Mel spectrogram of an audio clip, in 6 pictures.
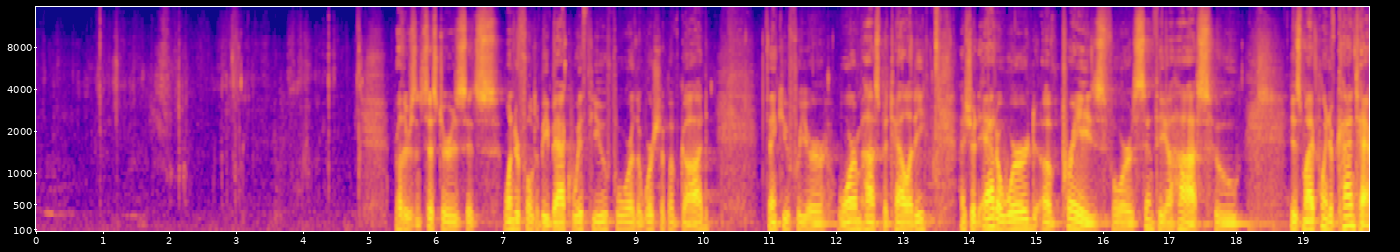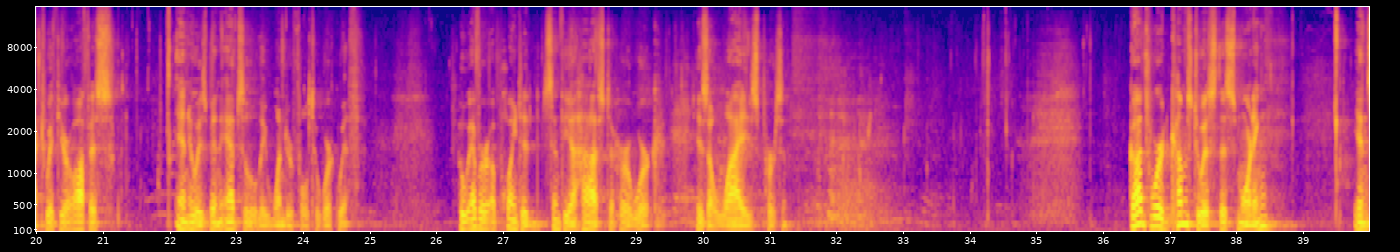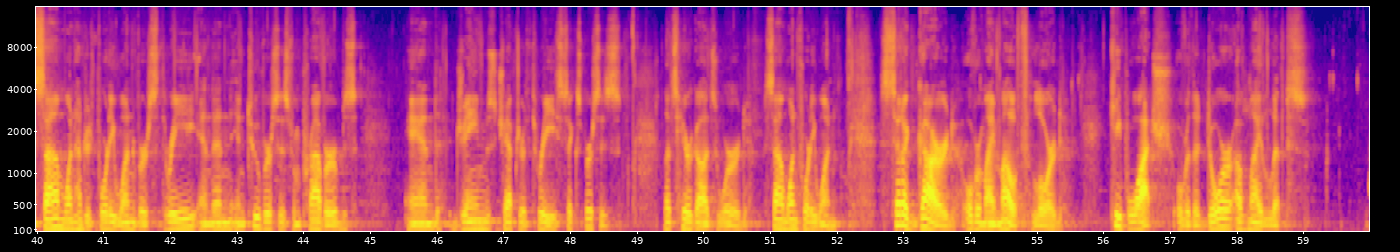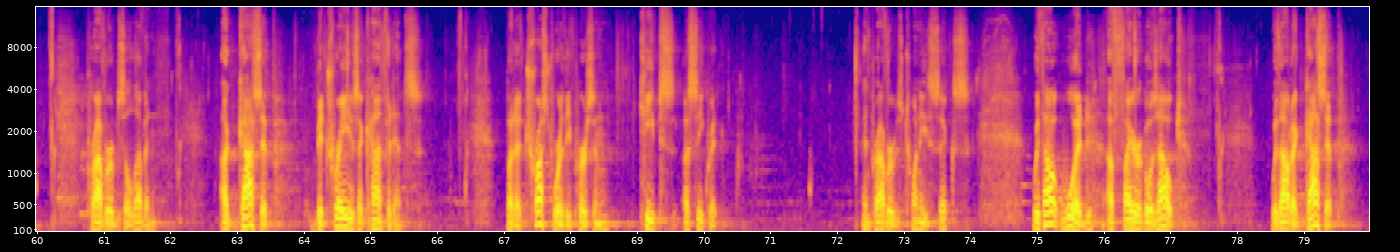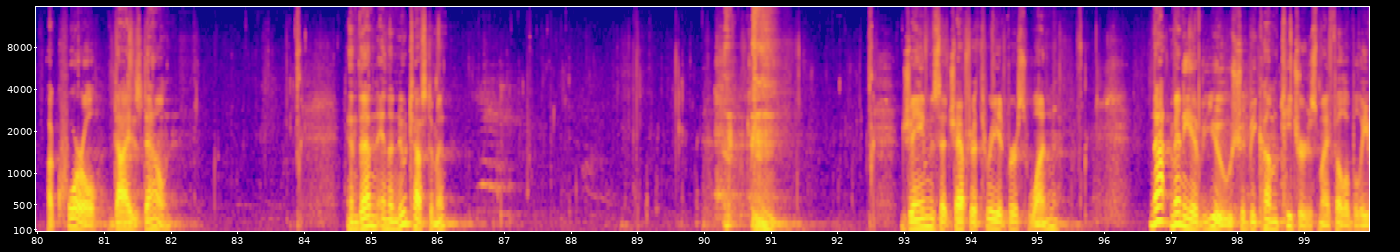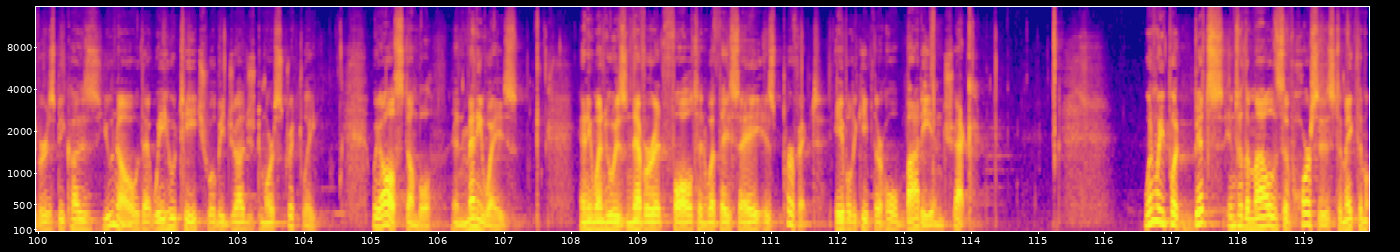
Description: Sermon Recordings | Faith Community Christian Reformed Church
